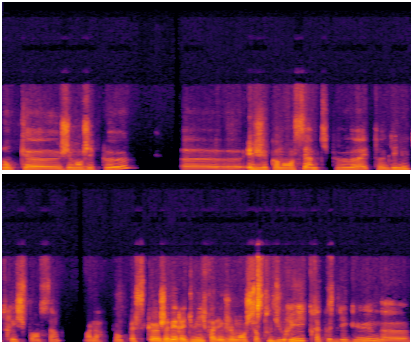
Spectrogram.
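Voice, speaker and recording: A woman's medium-pitched voice, dark and mellow in tone, keeps a fairly even intonation at a moderate pace, recorded dry and close with no echo. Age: 60s. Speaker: customer giving testimonial. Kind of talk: testimony. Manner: halting, many hesitations.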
